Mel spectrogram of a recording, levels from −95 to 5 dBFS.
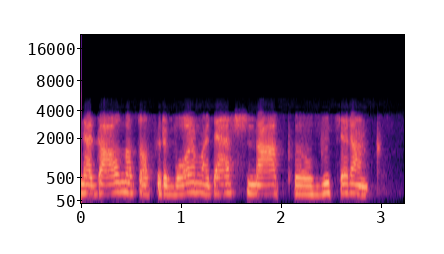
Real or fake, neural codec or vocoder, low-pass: fake; codec, 16 kHz, 1.1 kbps, Voila-Tokenizer; 5.4 kHz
